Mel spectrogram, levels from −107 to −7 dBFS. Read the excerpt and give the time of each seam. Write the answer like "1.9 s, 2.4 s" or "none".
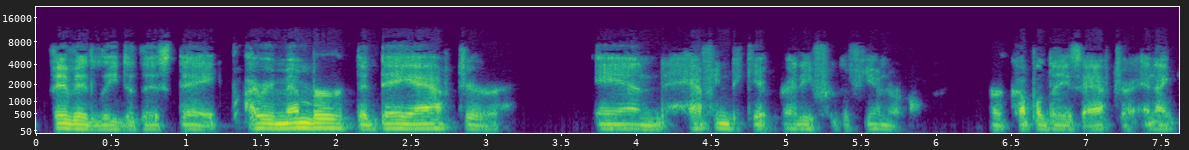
1.2 s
